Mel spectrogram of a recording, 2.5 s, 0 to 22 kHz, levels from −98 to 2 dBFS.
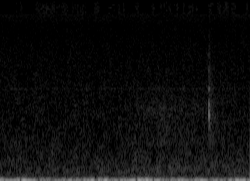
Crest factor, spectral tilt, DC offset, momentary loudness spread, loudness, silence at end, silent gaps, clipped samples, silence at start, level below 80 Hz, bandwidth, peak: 12 dB; -3.5 dB/octave; under 0.1%; 4 LU; -67 LUFS; 0 s; none; under 0.1%; 0 s; -58 dBFS; over 20 kHz; -38 dBFS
